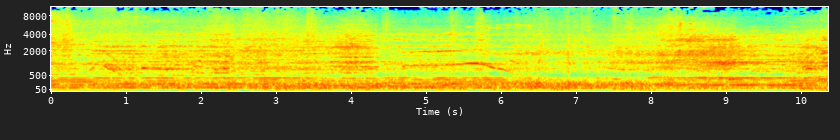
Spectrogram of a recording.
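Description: Orchestral ride soundtrack music with a steady low rumble underneath, and one sliding tone that rises slightly then falls a little past halfway.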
